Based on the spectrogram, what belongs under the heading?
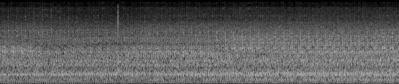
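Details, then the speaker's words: Datsun 510 with twin SU carbs, started on a jump pack after fixing carbs that had leaked fuel out the top onto the hot exhaust: a steady, smooth, even idle with no stumbles. Normal idle. "Sounds very, very good."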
